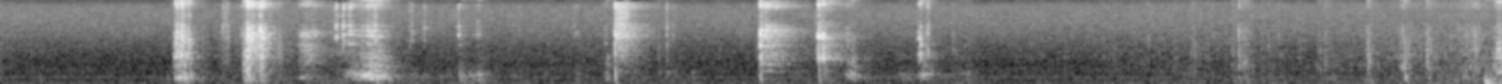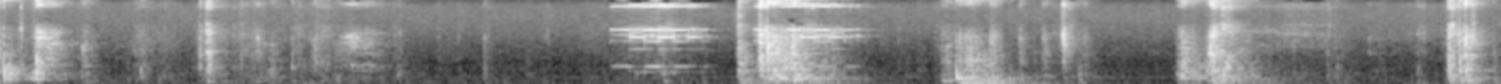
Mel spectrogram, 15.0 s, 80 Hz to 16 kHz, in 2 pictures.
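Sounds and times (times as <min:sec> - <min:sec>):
telephone ringing: 0:10.6 - 0:11.9
knocks and clatter of handling: 0:11.2 - 0:14.0, 0:14.6 - 0:15.0.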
